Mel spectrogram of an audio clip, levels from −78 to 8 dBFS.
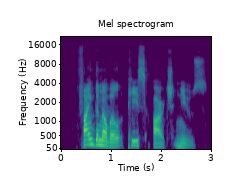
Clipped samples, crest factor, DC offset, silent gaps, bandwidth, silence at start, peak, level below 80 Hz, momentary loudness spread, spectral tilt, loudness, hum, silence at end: under 0.1%; 20 dB; under 0.1%; none; 16 kHz; 0.4 s; -2 dBFS; -58 dBFS; 13 LU; -6 dB/octave; -20 LUFS; none; 0.15 s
